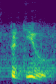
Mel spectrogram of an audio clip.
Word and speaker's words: produce: And another example would be produce. The farmers produce vegetables. Produce. The stress is on due.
